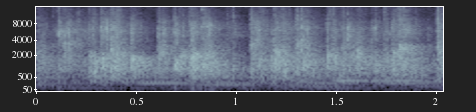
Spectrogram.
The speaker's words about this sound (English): Okay. Clap for yourself, everybody.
